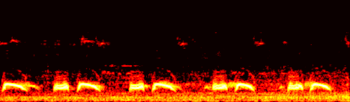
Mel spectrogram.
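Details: Spotted dove used as a decoy to lure wild birds, cooing in paired phrases: a short note then a longer, slurred, rising-falling coo, repeated about once a second. Faint high chirps of other small birds sit behind it.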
